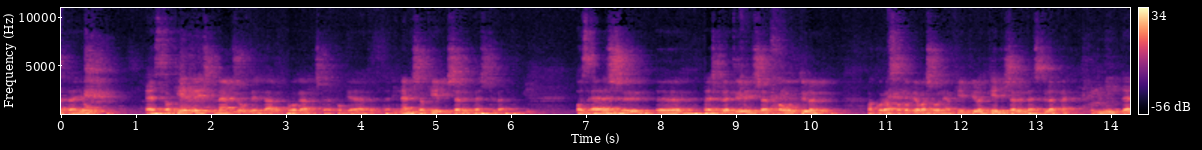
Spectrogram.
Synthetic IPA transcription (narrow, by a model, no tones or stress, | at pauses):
t̪ːɛjjo̰ː | ɛst̪ɒkeːrd̪eːʃnɛmʒoːt̪eːrk̪a̰ːlot̪po̞lɡaːrmoʃt̪ɛ̰rt̪fo̞ɡjɒɛ̰ld̪ø̰nt̪ɛ̰nḭnɛmiʃɒkeːpviʃɛløːt̪ɛʃt̪ylɛ̰t̪ | ɒzɛlʃøː | t̪ɛʃt̪ylɛt̪yleːʃɛmhɒo̞t̪ːylø̞k | ɒkːo̞ɾɒst̪foɡo̞mjɒvɒʃo̞lniɒkeːpvilɛ̰keːpʋiʃɛløːt̪ɛʃt̪ylɛt̪nɛkho̞ɟmind̪ɛ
